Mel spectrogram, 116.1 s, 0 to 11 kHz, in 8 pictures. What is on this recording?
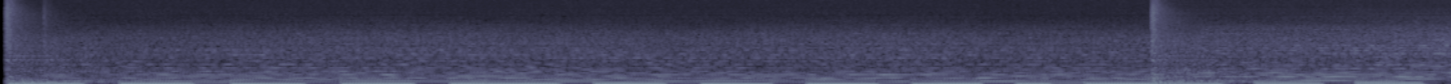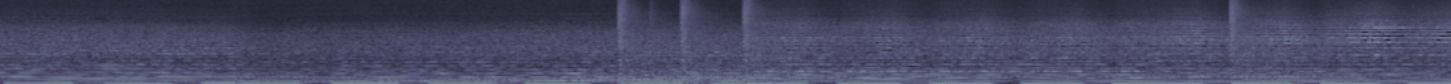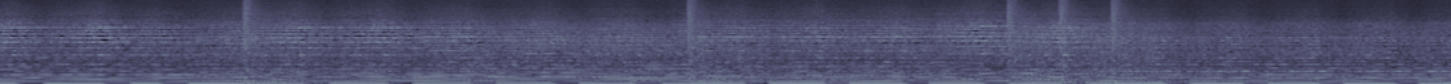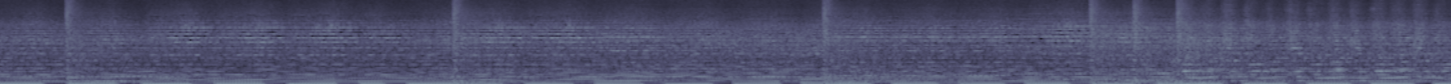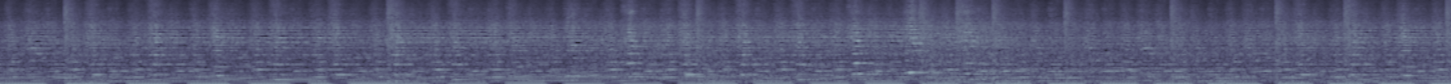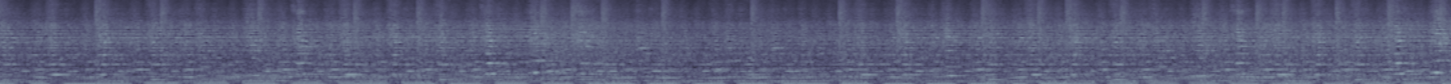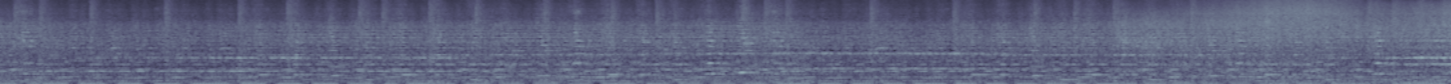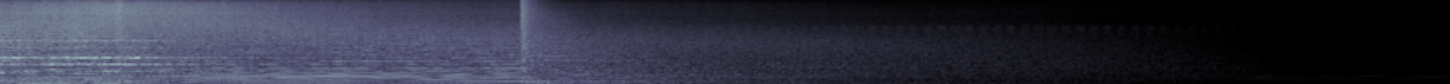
Cinematic Music-01
Music, FX, Game, Suspense, Film, Intro, Trailer, Cinematic, Action, Movie, Speed-up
